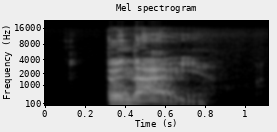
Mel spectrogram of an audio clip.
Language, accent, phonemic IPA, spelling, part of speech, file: French, France, /pə.naj/, penaille, noun, LL-Q150 (fra)-penaille.wav
- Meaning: 1. an assembly of monks 2. rags, tatters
